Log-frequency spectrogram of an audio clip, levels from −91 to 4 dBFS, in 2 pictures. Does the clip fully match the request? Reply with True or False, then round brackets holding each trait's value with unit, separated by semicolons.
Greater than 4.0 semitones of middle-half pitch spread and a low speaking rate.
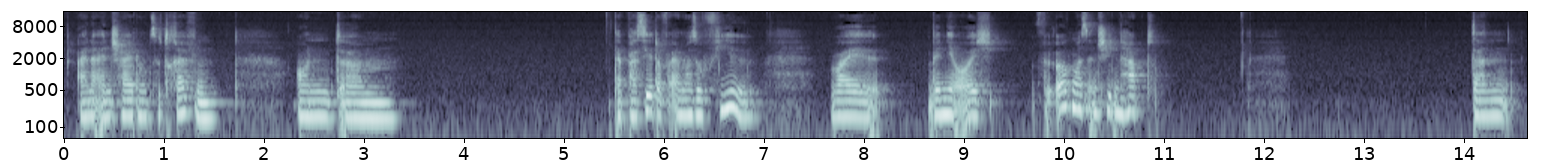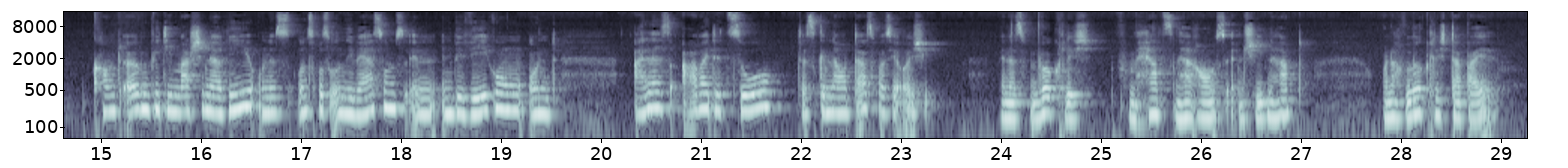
True (4.7 semitones; 110 wpm)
